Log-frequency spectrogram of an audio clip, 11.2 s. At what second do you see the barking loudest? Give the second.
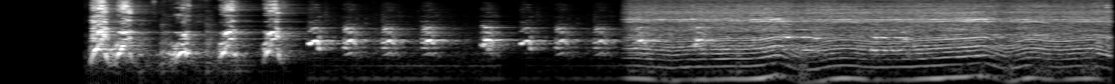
1 s.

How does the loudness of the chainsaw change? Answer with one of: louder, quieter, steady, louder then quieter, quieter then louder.
steady.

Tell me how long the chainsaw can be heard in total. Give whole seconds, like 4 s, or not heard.
5 s.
